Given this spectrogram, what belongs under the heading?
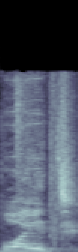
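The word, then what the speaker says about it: boys: এটাকে আমরা প্লুরাল করছি সেক্ষেত্রে এই উচ্চারণটা হবে বয়েজ উচ্চারণটি হবে বয়েজ এটা হচ্ছে সঠিক উচ্চারণ বয়েজ বয়েজ না কিন্তু বয়েজ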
